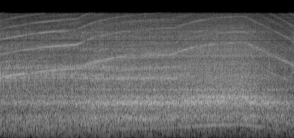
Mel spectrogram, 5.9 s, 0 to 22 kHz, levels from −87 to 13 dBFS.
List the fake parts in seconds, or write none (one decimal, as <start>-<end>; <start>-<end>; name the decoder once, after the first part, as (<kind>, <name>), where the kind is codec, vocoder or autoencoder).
none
